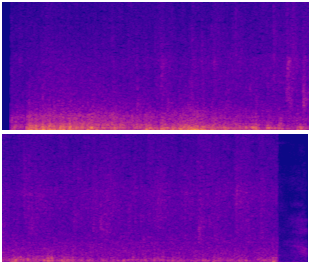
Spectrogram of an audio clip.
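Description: Thunder rumbling over steady rain, loudest in the first two seconds and fading away, then cutting off abruptly just before speech begins.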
